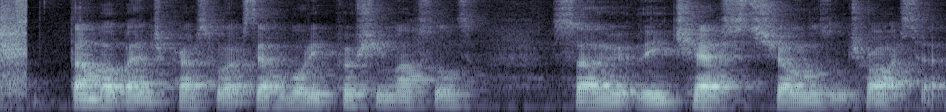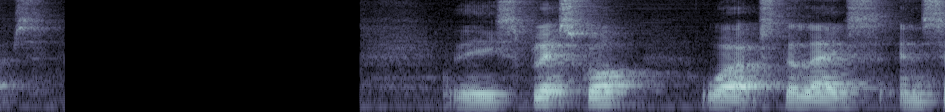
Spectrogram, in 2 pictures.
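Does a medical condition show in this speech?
No.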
